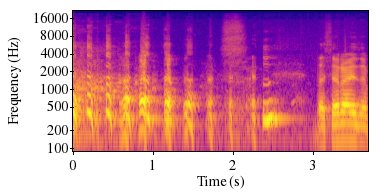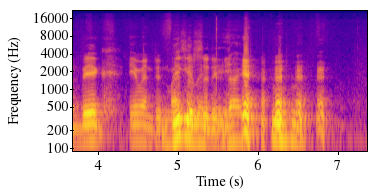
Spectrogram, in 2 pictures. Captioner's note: laughter; laughs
